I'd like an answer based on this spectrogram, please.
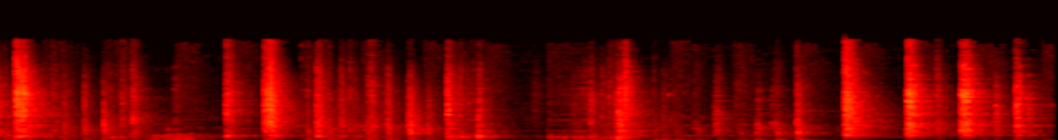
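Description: Irregular knocks and clinks of kitchen work: a knife tapping on a chopping board and pots being handled, with music playing in the background.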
